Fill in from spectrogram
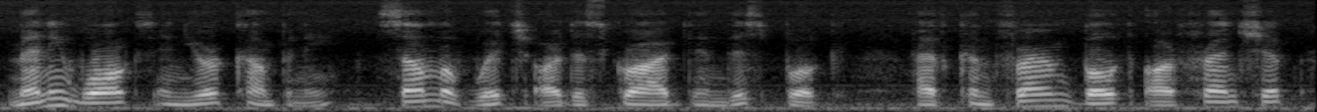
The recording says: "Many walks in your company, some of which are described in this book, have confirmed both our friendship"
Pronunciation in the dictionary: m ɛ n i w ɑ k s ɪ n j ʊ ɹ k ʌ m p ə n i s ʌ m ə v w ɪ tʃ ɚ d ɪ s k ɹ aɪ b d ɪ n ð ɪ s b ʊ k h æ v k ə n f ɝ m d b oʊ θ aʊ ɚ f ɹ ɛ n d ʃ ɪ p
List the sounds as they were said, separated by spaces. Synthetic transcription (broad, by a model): m ɛ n i w ɑ k s ɪ n j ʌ ɹ k ʌ m p ə n i s ʌ m ə v w ɪ tʃ ɚ d ɪ s k ɹ aɪ b d ɪ n ð ɪ s b ʊ k h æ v k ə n f ɝ m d b oʊ θ aʊ ɚ f ɹ ɛ n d ʃ ɪ p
